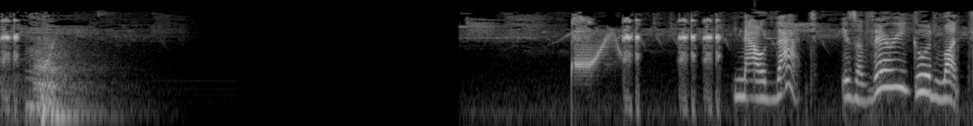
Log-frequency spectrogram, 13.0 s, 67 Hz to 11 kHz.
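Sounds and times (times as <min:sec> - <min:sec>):
frog croaking with sharp ringing croaks and a rising chirp: 0:00.0 - 0:00.4, 0:07.6 - 0:09.8
speech: 0:09.8 - 0:12.9.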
